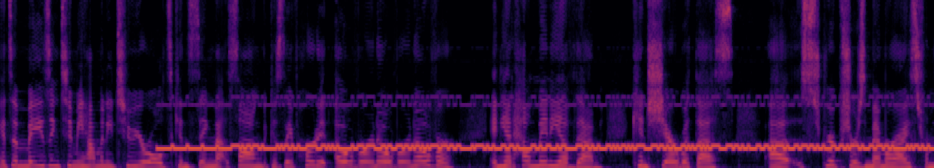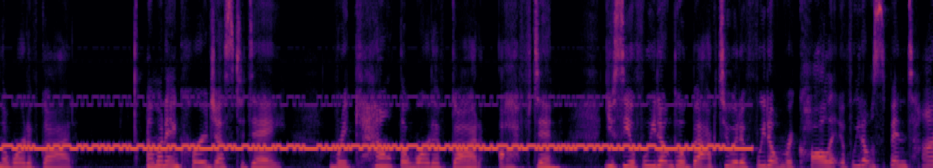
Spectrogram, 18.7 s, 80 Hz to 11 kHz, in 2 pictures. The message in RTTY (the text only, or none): S54AOL DE VE8PCV 449 449 837 837 S54AOL AGN? AGN? PSE RPT UR QTH DE HA9QQ K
